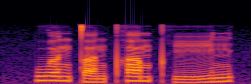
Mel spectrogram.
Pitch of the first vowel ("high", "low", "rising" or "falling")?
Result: high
